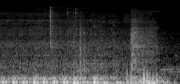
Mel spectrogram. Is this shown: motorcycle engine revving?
yes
